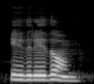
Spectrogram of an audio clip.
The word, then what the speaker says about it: edredón: Al igual que sofá y sábana, edredón también es una palabra con tilde, que su acento ortográfico está en su última sílaba y que por eso decimos que la sílaba tónica de esta palabra es don.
